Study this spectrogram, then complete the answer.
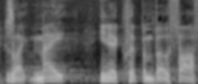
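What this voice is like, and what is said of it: Poor attempt at Kiwi/Australian accent. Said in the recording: “I don't want to try the Kiwi accent ... And I think that was more Australian ... That was terrible.”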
